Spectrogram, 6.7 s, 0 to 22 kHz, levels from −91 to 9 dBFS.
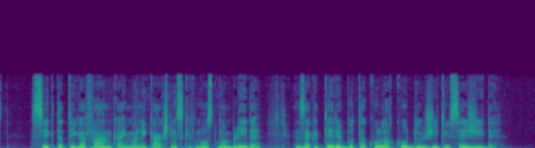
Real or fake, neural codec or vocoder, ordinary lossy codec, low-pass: fake; codec, 24 kHz, 0.9 kbps, WavTokenizer, medium speech release version 1; none; 10.8 kHz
